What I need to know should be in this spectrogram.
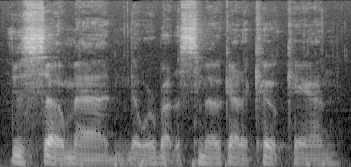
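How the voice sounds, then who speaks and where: A man's voice: lowish voice, steady tone, a little fast, warm tone, slight background noise. A teenage man telling a rambling, slangy story on a casual podcast, with lots of fillers and restarts. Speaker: podcast co-host.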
